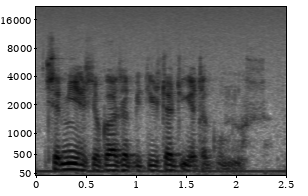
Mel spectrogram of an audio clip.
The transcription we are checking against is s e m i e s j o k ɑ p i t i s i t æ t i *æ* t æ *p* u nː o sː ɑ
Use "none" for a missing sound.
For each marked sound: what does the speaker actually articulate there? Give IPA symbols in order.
e, k

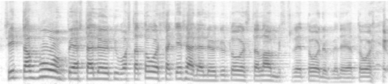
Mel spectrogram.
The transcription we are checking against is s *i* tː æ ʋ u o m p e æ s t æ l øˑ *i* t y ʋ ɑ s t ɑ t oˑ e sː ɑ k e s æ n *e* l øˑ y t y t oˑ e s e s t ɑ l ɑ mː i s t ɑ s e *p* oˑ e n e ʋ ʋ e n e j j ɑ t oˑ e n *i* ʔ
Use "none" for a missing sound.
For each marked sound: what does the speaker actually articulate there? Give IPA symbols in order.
i, y, æ, t, e

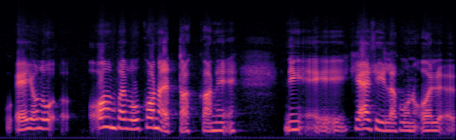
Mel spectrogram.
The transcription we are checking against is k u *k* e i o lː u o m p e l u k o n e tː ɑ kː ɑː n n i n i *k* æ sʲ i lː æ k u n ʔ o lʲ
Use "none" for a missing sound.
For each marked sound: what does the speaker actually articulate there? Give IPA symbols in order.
ʔ, k

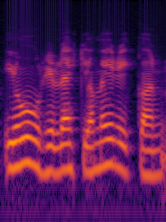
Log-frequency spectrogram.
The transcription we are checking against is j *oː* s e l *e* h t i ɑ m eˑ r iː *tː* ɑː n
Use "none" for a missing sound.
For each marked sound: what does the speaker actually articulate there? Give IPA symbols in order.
uː, æ, kː

